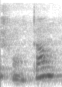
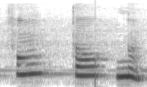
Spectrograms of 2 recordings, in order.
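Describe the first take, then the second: First: Said in the usual way. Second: FANTÔME drawn out slowly in separated syllables. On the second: Shown as a demonstration. Teacher showing children the syllables to look for, fantôme syllable by syllable. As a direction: sound out "fantôme" slowly, piece by piece. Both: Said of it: "trois syllabes qu'il faut chercher".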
